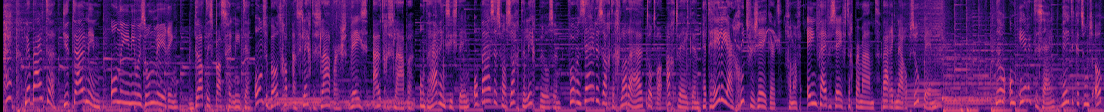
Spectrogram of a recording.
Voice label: commercials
